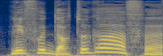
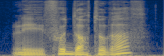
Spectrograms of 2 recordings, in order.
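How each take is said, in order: First: « les fautes d'orthographe » très aigu, tombant, comme une évidence; évidence lancée. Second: « Les fautes d'orthographe? » plus bas et doux, montant en question; question étonnée. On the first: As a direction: appuyer « d'orthographe » haut puis descendre. (« les fautes d'orthographe » dit comme une évidence éclatante) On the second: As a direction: reprendre « fautes » en interrogeant doucement. (« Les fautes d'orthographe? » en question perplexe) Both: Acted.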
